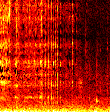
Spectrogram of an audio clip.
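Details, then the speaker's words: Repaired Penn fishing reel: crisp, evenly spaced ratchet clicks as the spool turns, smooth with no grinding or skipping; ratchet engages and reverse lock works properly. "we want to test number one how the ratchet works you can hear the ratchet how smooth the reel is now"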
